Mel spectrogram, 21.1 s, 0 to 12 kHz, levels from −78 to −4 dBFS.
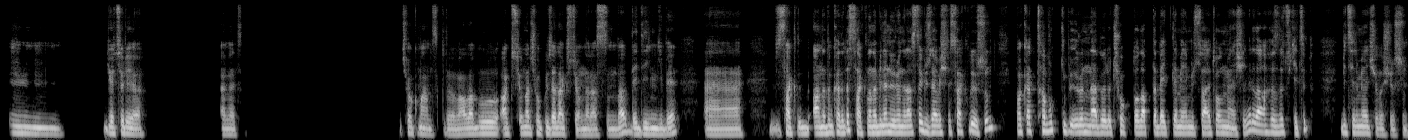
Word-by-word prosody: Hımm, 105 -5 -1 0.6
götürüyor. 105 -4 0 1.2
Evet. 90 -2 -5 2.4
Çok 110 -3 -5
mantıklı. 95 -2 -4
Vallahi 100 +2 +1
bu 110 -1 +2
aksiyonlar 110 +2 0
çok 110 -2 -4
güzel 105 0 +2
aksiyonlar 90 -3 -1
aslında, 90 +8 -1
dediğin 100 -1 +1
gibi. 100 +7 0 0.4
Eee, 90 0 -1 0.4
bı - - -8
sakla 110 0 +1 0.2
anladığım 110 +2 +4
kadarıyla 120 +3 +2
saklanabilen 115 -2 +3
ürünler 120 -2 +4
aslında 120 +7 +2
güzel 125 -1 +3
bir - - +1
şey, 120 0 -5
saklıyorsun. 140 - 0 0.3
Fakat 145 +2 -1
tavuk 155 +2 0
gibi 135 -2 -1
ürünler, 125 -2 +4
böyle 115 -1 +2
çok 120 +1 -5
dolapta 115 0 +2
beklemeye 110 0 +1
müsait 110 +1 0
olmayan 115 -4 +1
şeyleri 155 +10 -1
daha 130 -3 +3
hızlı 125 0 0
tüketip 105 -4 -6 0.5
bitirmeye 115 -1 0
çalışıyorsun. 90 -4 -6
110 Hz, 120 wpm, -23 LUFS, 100-120 Hz, 2.4 s, anladığım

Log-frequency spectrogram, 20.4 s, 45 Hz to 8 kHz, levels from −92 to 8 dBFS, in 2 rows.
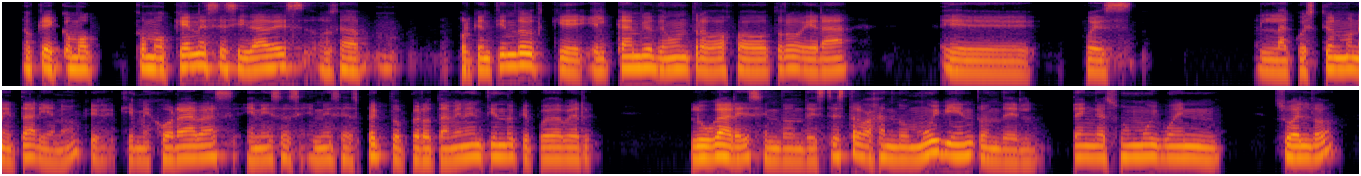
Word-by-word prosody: Okey. 135 0 +2
¿Cómo 135 -1 +1 0.2
cómo 135 -4 +2
qué 155 - +4
necesidades? 150 -1 +2
O 120 - -4
sea, 125 0 0
mm, 140 +1 -13 0.4
porque - - -1
entiendo 160 +6 +5
que 125 -7 0
el 120 0 -3
cambio 140 0 +4
de 125 - 0
un 130 +1 +2
trabajo 125 0 -1
a 120 - +2
otro 130 +3 -1
era, 125 +3 -1 0.6
eh, 110 -5 -2 0.3
pues, 110 -2 -1 0.9
la 115 -3 -2
cuestión 130 +3 0
monetaria, 125 -3 0
¿no?, 120 - -6
que 120 0 -9
que 115 - -8
mejoraras 125 +6 -1
en 110 -1 -1
esas 115 +1 -3
en 115 -2 -5
ese 115 +1 -5
aspecto. 130 0 -3
Pero 110 -2 0
también 115 +3 0
entiendo 135 0 0
que 120 - -5
puede 120 0 -1
haber 120 0 -3 0.7
lugares 125 0 +5
en 110 -2 -1
donde 105 0 -4
estés 135 +6 -1
trabajando 125 -4 0
muy 145 +9 +4
bien, 150 -2 +3
donde 110 -6 -2
el 100 0 -9 0.2
tengas 130 -1 -1
un 130 - +1
muy 135 0 +2
buen 125 -2 0 0.4
sueldo, 130 +2 +2
125 Hz, 155 wpm, -21 LUFS, 115-135 Hz, 0.9 s, entiendo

